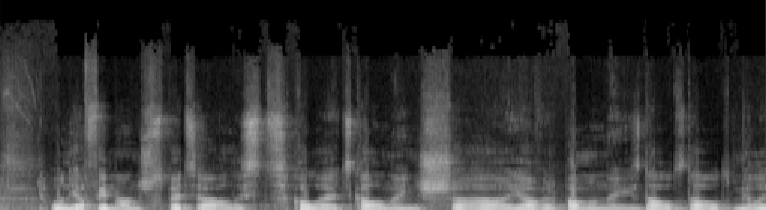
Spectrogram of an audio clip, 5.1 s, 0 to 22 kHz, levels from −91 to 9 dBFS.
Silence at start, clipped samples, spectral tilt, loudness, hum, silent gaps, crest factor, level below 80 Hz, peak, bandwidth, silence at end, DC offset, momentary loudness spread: 0 s; under 0.1%; -6 dB/octave; -16 LUFS; none; none; 16 dB; -54 dBFS; 0 dBFS; 16.5 kHz; 0 s; under 0.1%; 6 LU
